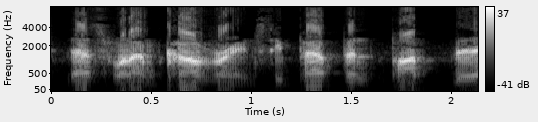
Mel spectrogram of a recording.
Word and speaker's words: Pepin: See, Pepin. It can be pronounced Pippin.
